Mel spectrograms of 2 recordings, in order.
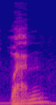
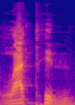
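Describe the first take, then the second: First: The middle consonant is dropped. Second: The middle consonant is clearly pronounced. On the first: "but Latin. I just I kind of drop it" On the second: "not Latin"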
